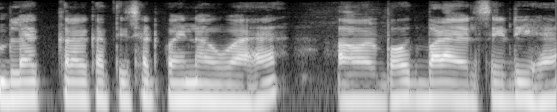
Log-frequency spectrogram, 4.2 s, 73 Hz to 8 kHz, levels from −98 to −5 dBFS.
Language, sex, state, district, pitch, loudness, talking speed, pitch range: Hindi, male, Bihar, West Champaran, 125 Hz, -17 LUFS, 170 wpm, 120-130 Hz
